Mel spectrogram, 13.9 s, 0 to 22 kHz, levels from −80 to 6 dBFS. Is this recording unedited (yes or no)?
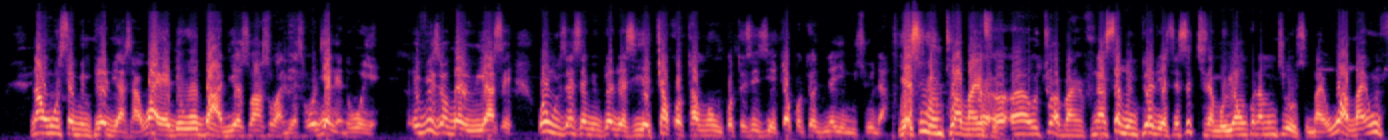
no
